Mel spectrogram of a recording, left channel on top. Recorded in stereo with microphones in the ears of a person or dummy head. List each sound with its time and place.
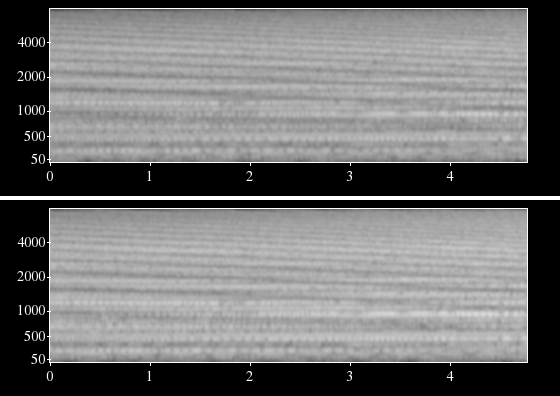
0.0 s a drone: 5° right (ahead or behind); by 4.8 s 10° right (ahead or behind)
